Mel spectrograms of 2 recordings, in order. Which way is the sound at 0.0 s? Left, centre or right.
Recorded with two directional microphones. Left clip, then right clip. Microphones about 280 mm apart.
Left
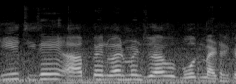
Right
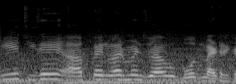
Centre.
